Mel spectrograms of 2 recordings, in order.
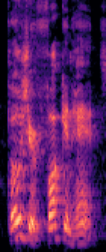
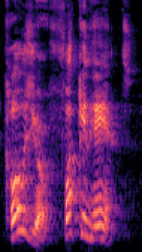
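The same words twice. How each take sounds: First: Said in the usual way. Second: "Close your fucking hands" slow, each word leaned on; slow emphatic order. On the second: Shown as a demonstration. To the fighter who pokes eyes, a slow emphatic order. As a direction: drag out "Close" as a stern command.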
